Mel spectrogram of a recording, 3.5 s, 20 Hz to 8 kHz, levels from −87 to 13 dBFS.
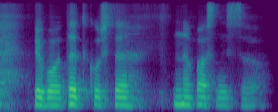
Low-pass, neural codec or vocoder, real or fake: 7.2 kHz; codec, 16 kHz, about 1 kbps, DyCAST, with the encoder's durations; fake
